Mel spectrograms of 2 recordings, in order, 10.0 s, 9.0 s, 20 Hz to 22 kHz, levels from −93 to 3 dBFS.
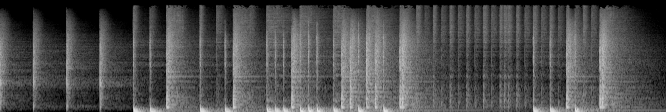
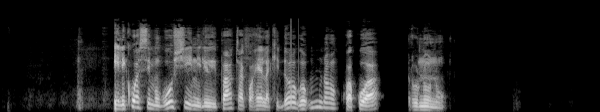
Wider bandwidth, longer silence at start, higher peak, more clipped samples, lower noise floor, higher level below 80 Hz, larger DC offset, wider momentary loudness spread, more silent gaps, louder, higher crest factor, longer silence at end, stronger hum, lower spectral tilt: first, 18 kHz vs 9.4 kHz; second, 0 s vs 1.15 s; about the same, 0 dBFS vs 0 dBFS; neither; second, -50 dBFS vs under -90 dBFS; first, -24 dBFS vs -64 dBFS; neither; first, 19 LU vs 9 LU; second, none vs 5.79-6.12 s; about the same, -20 LUFS vs -18 LUFS; about the same, 20 dB vs 20 dB; second, 0.55 s vs 2.35 s; neither; about the same, -3.5 dB/octave vs -4.5 dB/octave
